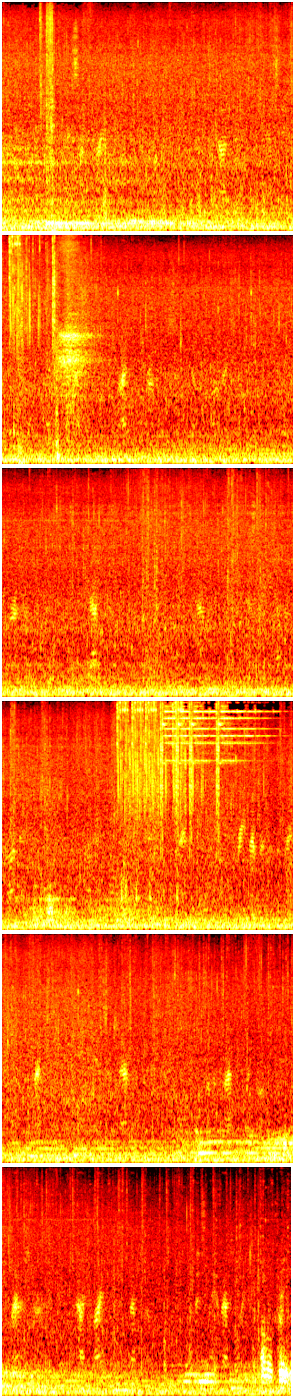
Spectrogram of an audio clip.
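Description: Footsteps crunch over stone and gravel.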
